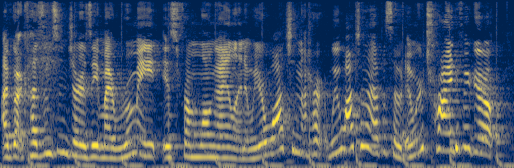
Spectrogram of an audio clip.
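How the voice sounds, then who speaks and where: A woman from Philadelphia co-hosts a casual review chat, speaking emphatically and stumbling through fillers. Her voice sits a little high, and music plays clearly in the background. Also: animated, racing, pushed and bright. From Philadelphia, United States. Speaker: podcast co-host.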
